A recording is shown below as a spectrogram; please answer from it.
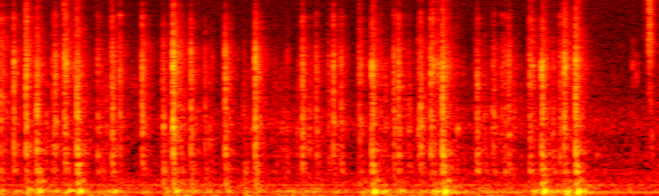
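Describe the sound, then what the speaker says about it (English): Rapid, uneven bursts of key clicks come from a computer keyboard, typed nearby at steady speed for several seconds with no talking. "I realize now that I have been typing a lot"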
